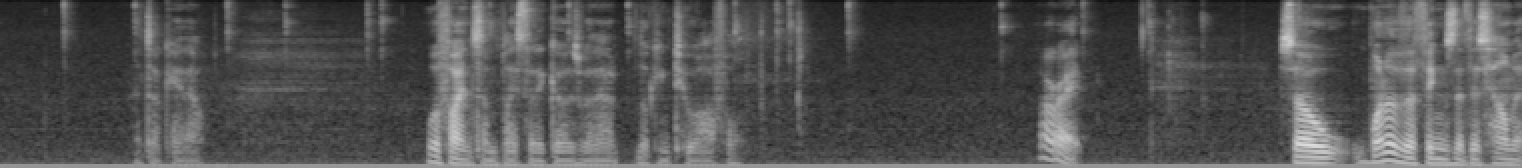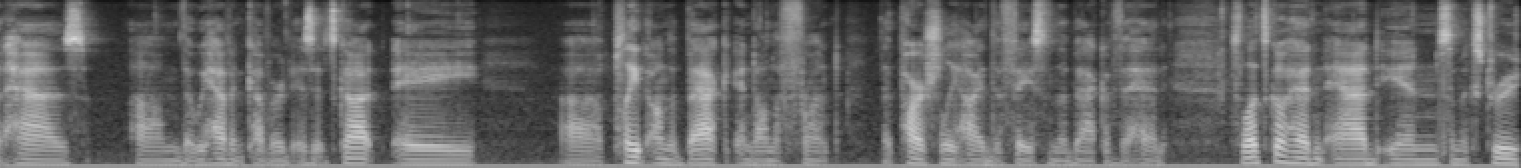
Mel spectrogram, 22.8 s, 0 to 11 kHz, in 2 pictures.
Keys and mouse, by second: 11.0-14.0 middle drag, 16.3 Tab, 17.4 Tab, 20.7 KP_1.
